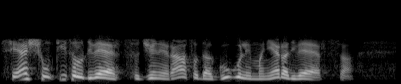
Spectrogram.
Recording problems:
phone-call audio

